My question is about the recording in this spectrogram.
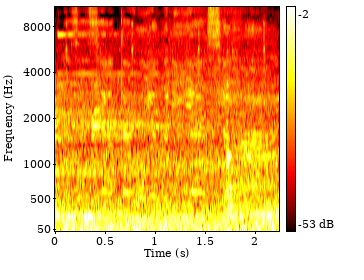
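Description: Steady road and engine rumble inside a moving car's cabin, with a song with a singing voice playing over it.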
